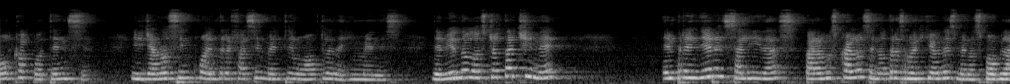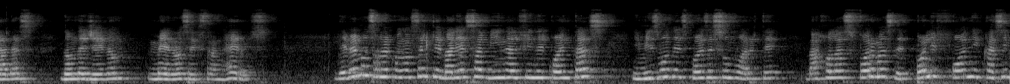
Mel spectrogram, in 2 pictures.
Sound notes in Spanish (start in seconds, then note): 6.5 habla en mazateco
